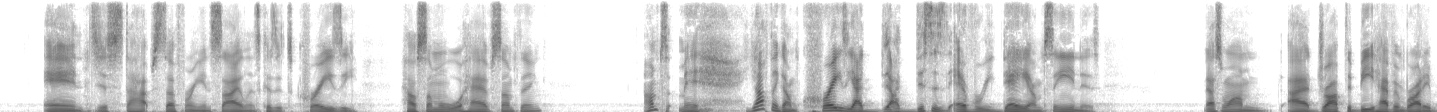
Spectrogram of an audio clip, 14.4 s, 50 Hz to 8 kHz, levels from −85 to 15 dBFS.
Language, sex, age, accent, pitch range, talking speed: English, male, 20-39, American, 95-120 Hz, 165 wpm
